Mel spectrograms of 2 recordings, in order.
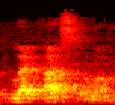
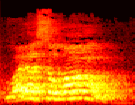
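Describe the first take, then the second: First: Said in the usual way. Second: High, loud protest; crying out. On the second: Acted. Possessed man in the synagogue to Jesus, crying out. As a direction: cry it out sharply, pitched well up. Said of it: "the man, cried out".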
